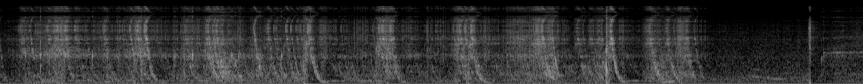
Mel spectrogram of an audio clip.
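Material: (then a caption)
Metal. A metal slinky spring is dropped near the ear, making a quick series of bright, twangy, laser-like zaps that sweep downward in pitch. Each zap rings only briefly, and the last comes after a short pause before the sound fades to a faint hiss.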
